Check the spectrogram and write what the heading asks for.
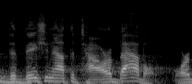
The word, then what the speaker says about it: Babel: and after the division at the tower of babel or babel if you prefer that pronunciation marvin luminous marvin lubin out in in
